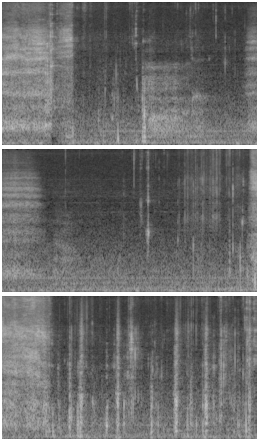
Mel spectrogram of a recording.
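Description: Close-miked eating: rice and food handled with chopsticks and a wooden spoon, then a spoonful of rice topped with kimchi taken into the mouth and chewed with a quick run of crisp crunching clicks over the last few seconds.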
